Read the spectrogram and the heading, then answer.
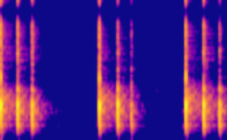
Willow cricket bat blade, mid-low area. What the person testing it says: Continuing into mid low. Good ping there.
